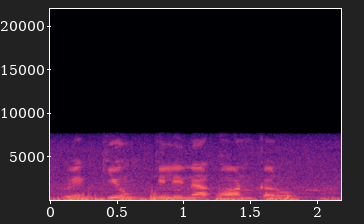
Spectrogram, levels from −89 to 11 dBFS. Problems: constant background noise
